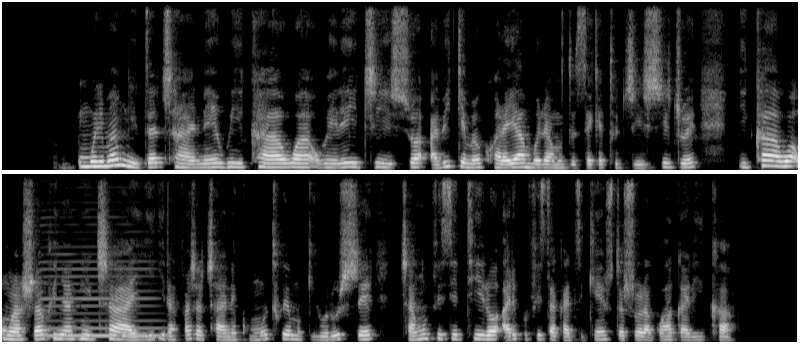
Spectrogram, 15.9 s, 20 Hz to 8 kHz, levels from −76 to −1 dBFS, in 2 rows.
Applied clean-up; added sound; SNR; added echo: none; Bowed string instrument; 10 dB; none.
